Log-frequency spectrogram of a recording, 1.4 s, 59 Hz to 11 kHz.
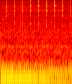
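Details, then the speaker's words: Skoda Octavia Tour 1.4 BCA 16-valve, idling: a sharp, light tick about six times a second over a smooth idle, following engine speed, from the cylinder head; owner first suspected hydraulic lifters but bleeding them did not help, cause unknown. "вот слышно стук небольшой всё думал на гидре сейчас уже какие-то сомнения появились звук как будто с этой стороны но идёт из головы"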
